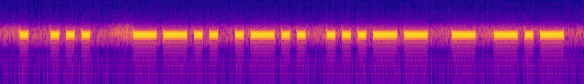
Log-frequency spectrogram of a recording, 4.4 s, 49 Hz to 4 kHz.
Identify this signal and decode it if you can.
Morse code, heard as a keyed tone, about 24 wpm, 660 Hz. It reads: ES ZL3TK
